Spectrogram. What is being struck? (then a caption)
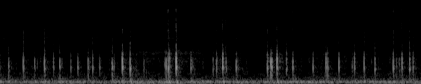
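Plastic game case. Fingernails tap and scratch the front cover of a plastic Xbox 360 game case. Quick, irregular light clicks with a hollow tone around 800 Hz rise over a steady low rumble, each tap dying away almost instantly.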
